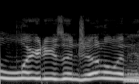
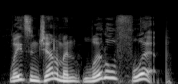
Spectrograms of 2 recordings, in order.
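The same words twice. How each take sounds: First: High showman announcement; [name] impression. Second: [name] impression. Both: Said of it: "[name] impression".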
